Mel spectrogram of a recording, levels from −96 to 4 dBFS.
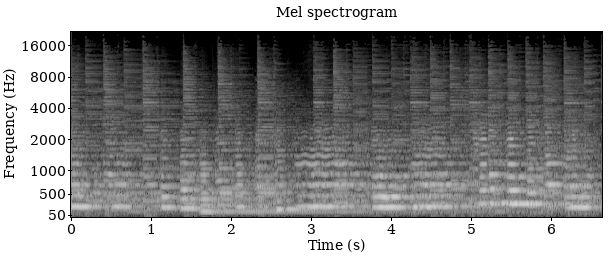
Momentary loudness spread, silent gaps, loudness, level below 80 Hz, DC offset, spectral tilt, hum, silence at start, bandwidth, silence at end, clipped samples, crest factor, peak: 8 LU; none; -23 LUFS; -56 dBFS; under 0.1%; -6.5 dB/octave; none; 0 s; 15.5 kHz; 0 s; under 0.1%; 16 dB; -6 dBFS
